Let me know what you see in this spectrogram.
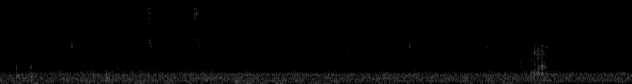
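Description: Faint chewing with soft, irregular mouth clicks, about one every half second to second, over a low room hum.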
